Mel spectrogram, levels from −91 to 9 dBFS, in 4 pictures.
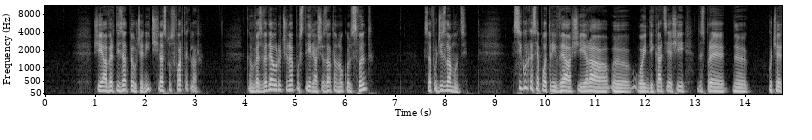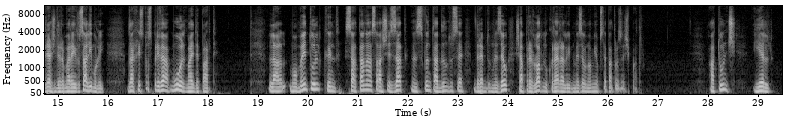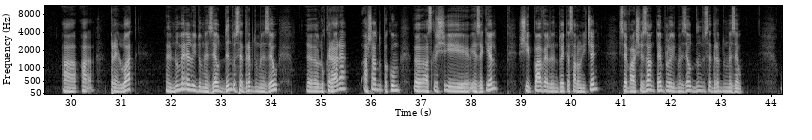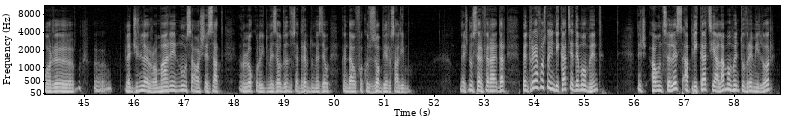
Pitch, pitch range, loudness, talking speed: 150 Hz, 135-170 Hz, -16 LUFS, 140 wpm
